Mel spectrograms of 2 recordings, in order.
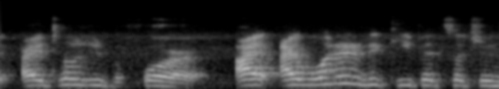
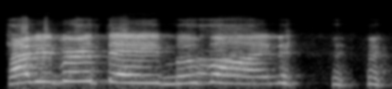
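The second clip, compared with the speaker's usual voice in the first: higher, louder joking call-out; playful raised-voice greeting; mock birthday shout; 6 semitones higher, 6 dB louder, slower than usual. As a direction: call out a hurried greeting for laughs. Mock rushed birthday greeting to family.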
